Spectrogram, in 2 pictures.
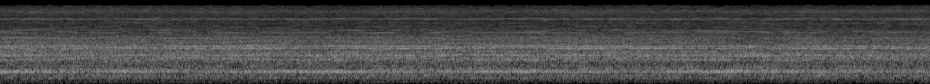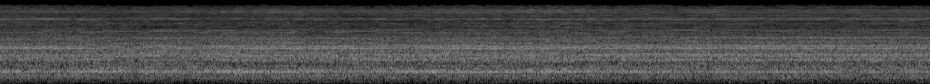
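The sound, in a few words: hair dryer drying art journal page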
